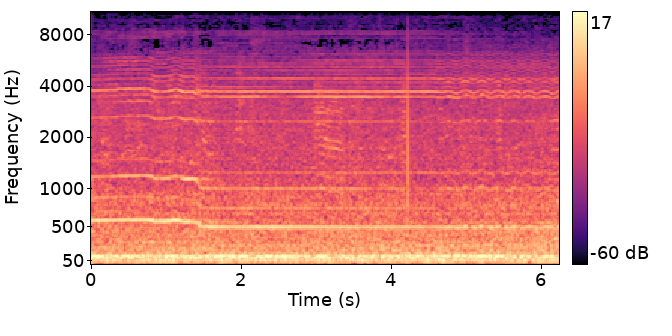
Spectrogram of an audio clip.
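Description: Gondolier singing one long held note that steps down in pitch about a second and a half in and is then held, over a steady low hum.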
